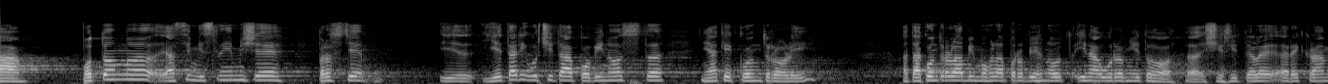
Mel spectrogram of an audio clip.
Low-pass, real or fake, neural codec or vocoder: 7.2 kHz; real; none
